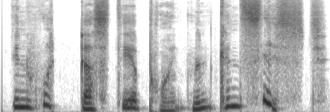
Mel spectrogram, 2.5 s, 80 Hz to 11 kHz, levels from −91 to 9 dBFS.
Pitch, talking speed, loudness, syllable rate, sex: 205 Hz, 145 wpm, -19 LUFS, 4.4 syllables/s, male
